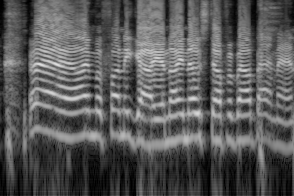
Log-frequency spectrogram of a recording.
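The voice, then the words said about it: Impression of Dylan Pollock. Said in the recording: “Can you do a Dylan Pollock impression? ... That sounds just like him.”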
